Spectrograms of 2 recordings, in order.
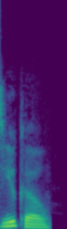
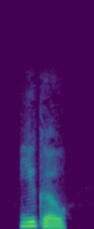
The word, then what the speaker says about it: Yuko: Hello, my name is Yuko. – Can you repeat that? – Yuko. – It's spelled Y-U-K-O.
